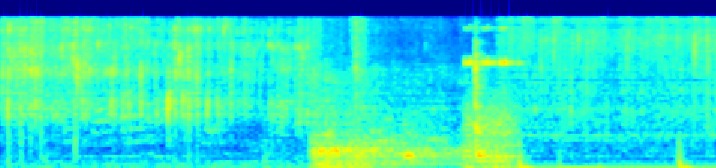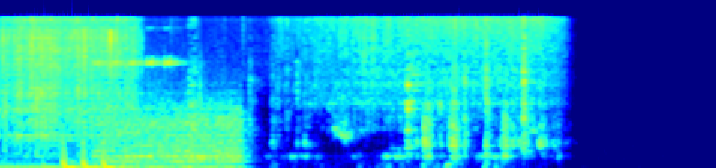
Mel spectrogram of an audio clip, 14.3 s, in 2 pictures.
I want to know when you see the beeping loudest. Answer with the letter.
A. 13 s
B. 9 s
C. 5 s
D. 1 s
C.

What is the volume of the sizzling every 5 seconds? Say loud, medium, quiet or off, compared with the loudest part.
loud, loud, medium.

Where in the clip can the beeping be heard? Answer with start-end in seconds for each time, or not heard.
4.6-5.2, 8.1-9.6.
